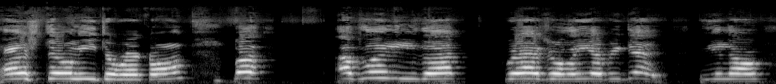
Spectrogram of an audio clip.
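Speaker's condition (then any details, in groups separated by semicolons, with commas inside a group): Cerebral palsy; brain damage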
